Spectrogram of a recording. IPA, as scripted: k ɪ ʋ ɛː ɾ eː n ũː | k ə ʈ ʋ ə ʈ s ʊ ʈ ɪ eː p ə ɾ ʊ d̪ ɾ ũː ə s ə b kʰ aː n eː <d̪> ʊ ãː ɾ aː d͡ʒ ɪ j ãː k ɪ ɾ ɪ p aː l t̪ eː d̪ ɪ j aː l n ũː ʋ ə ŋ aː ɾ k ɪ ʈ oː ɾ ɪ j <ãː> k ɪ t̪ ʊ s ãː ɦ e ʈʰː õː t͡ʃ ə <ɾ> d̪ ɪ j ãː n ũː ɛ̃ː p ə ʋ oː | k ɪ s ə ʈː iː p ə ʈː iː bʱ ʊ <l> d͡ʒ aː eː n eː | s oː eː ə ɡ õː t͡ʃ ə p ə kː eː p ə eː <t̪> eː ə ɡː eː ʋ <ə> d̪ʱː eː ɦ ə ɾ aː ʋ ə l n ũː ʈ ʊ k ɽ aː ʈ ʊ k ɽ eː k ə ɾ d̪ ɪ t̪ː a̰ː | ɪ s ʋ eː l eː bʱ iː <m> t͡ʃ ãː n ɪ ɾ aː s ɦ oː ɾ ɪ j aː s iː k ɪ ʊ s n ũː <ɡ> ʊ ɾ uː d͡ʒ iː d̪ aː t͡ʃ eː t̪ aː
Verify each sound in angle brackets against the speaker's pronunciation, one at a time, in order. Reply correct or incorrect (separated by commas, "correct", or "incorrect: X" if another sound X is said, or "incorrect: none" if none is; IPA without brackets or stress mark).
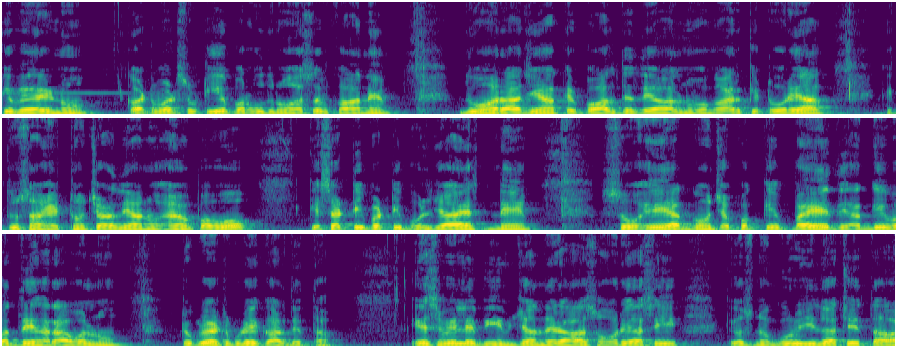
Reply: correct, incorrect: aː, incorrect: ɽ, correct, correct, correct, correct, correct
